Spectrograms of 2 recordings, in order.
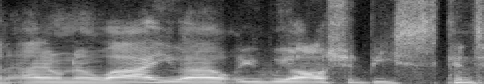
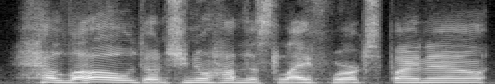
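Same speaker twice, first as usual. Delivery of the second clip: sarcastic "hello", much louder; mock hello; 4 semitones higher, 8 dB louder than usual. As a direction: talk down to them like they should know. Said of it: "a double entendre of".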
